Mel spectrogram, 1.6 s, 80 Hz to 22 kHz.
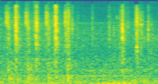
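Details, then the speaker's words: Salvage vehicle at an auction yard, reading about 216 on the dash: fast, even clicking, about six or seven a second, with no cranking. A locked motor or bad starter was suspected; the cables weren't hot, pointing to the solenoid or switch. "Yeah, that sounds like a locked up motor or a bad starter."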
